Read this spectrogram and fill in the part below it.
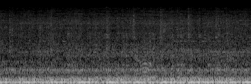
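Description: A 1984 Mustang GT350 20th Anniversary idles close up with an exhaust leak, giving a loud, steady low engine rumble with a faint pulsing ticking over the top.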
